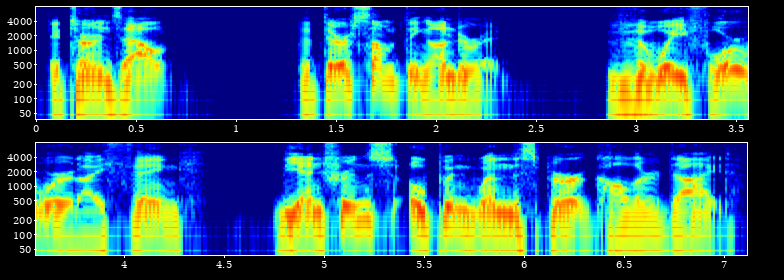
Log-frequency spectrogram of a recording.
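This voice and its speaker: Audiobook: male narrator voices an earnest young hero, measured and dry. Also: mid-range voice, expressive, a bit bright, no echo.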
